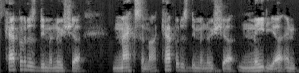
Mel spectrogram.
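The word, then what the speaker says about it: capitis deminutio maxima: forgot when i said i said it wrong last time it's capitas de minutia maxima capitus de minutia media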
